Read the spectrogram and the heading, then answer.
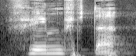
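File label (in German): "fìmfta" Alsatian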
